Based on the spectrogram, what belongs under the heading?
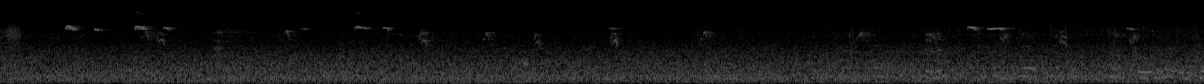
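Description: Short, high-pitched bird chirps, scattered irregularly and loudest about a second in and near ten seconds, over a steady background hiss.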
